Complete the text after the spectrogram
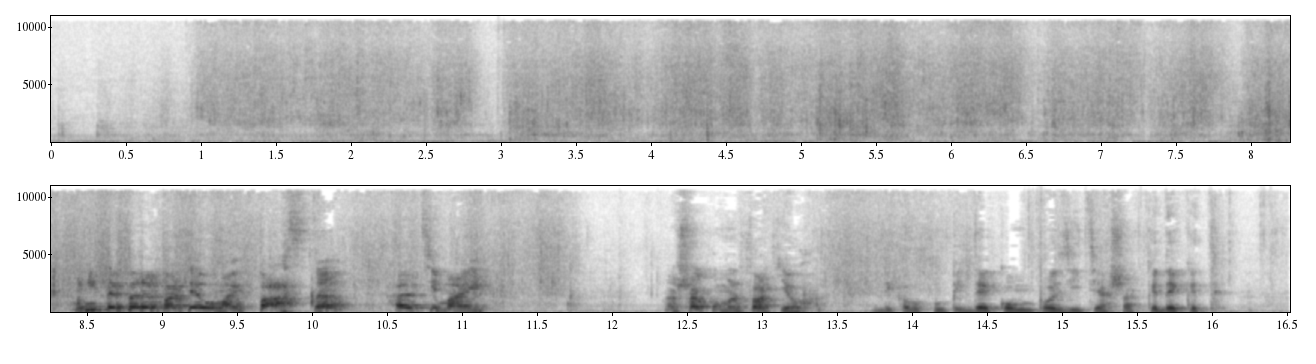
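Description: Hands squelch and squish through soft ground meat.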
